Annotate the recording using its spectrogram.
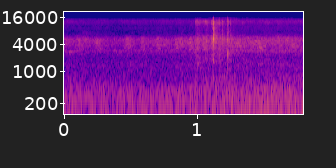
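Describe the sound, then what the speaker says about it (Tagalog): Birds take flight outdoors on a sunny morning, a soft, brief flutter of flapping wings over faint background ambience. "At milipad yung mga ibon."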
